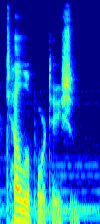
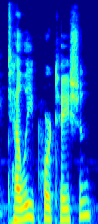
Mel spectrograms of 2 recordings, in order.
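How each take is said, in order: First: The first part sounds like 'tell'. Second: The first part sounds like 'telly'. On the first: "I always hear teleportation" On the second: "I've never heard it pronounced that way"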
